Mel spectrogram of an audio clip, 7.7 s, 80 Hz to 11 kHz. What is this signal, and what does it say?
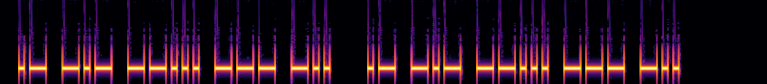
Morse code, heard as a keyed tone, about 22 wpm, 700 Hz. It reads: AK7OD AK7OD
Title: USA Call Signs Repeated 3x 22wpm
